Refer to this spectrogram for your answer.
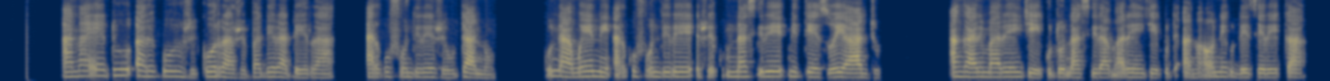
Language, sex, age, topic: Ndau, male, 50+, health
